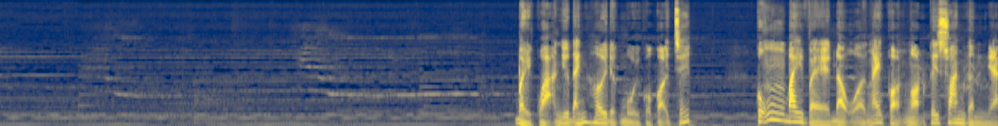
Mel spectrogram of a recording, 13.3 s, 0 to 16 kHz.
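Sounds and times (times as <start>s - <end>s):
feral cat yowling outside: 1.1s - 9.5s
speech: 6.9s - 9.3s, 10.1s - 13.3s.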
